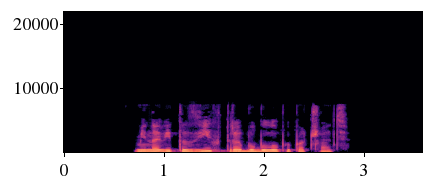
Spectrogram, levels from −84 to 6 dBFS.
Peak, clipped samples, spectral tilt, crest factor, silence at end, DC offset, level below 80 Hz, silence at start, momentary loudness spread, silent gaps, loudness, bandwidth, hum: -4 dBFS; under 0.1%; -7 dB/octave; 16 dB; 0.8 s; under 0.1%; -60 dBFS; 0.7 s; 10 LU; none; -18 LUFS; 7.8 kHz; none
